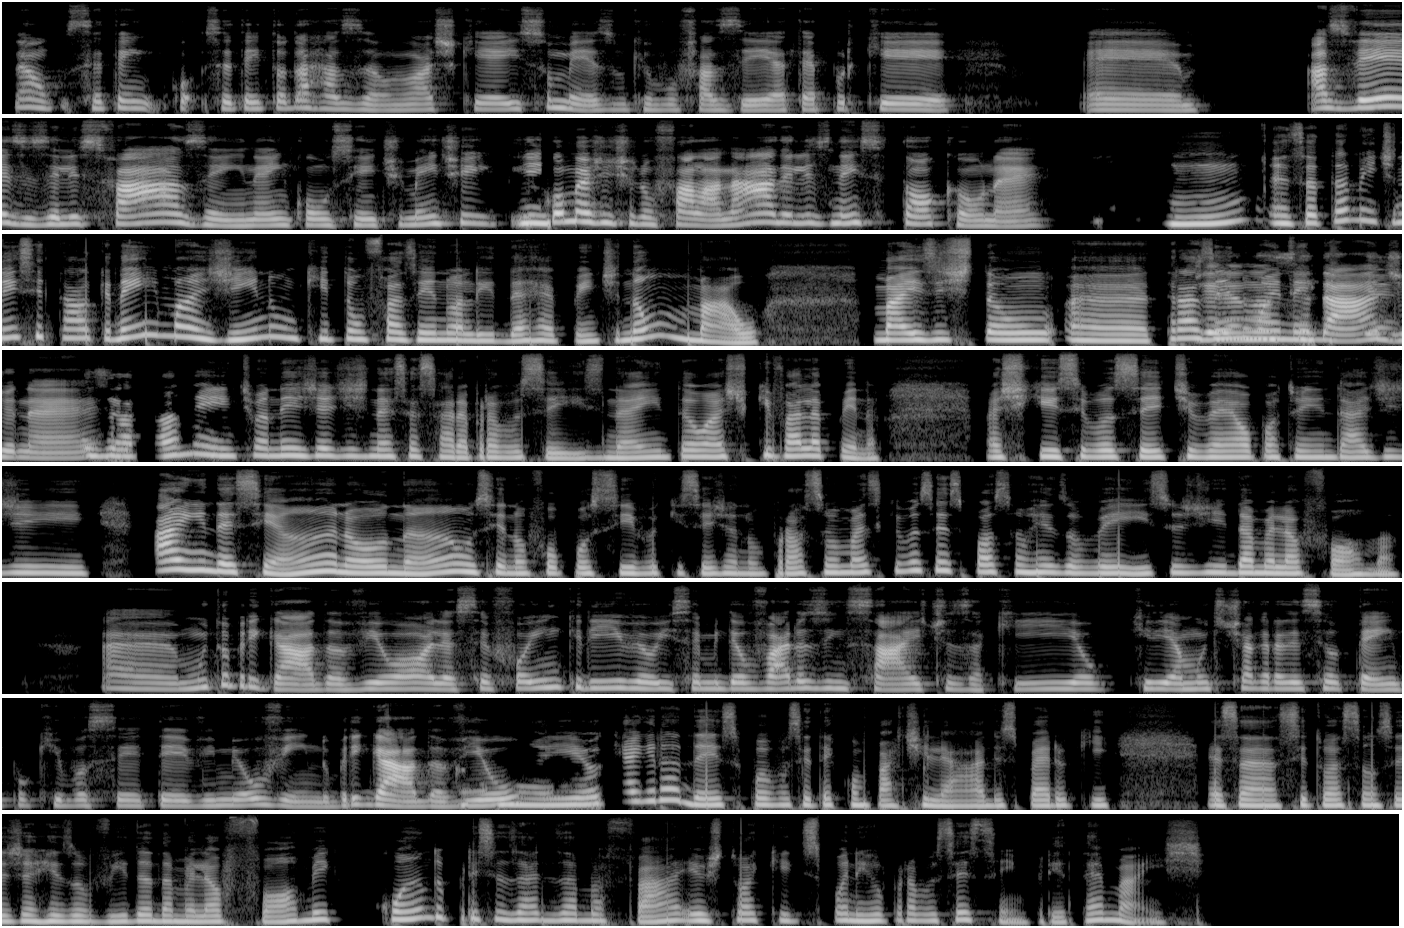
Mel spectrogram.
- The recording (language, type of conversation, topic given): Portuguese, advice, Como posso lidar com críticas constantes de familiares sem me magoar?
- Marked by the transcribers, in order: in English: "insights"; unintelligible speech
